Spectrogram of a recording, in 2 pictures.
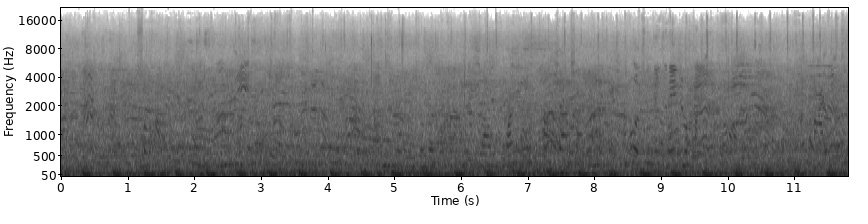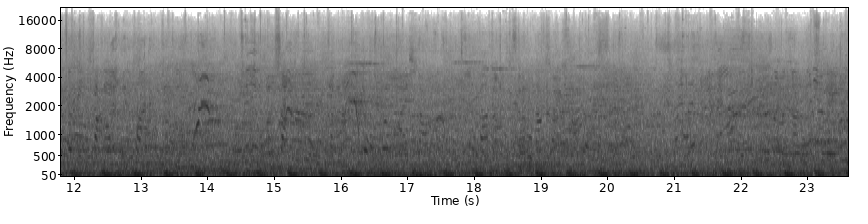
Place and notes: {"title": "neoscenes: spiral fountain with kids", "date": "2009-11-28 13:41:00", "latitude": "-33.87", "longitude": "151.20", "altitude": "10", "timezone": "Australia/NSW"}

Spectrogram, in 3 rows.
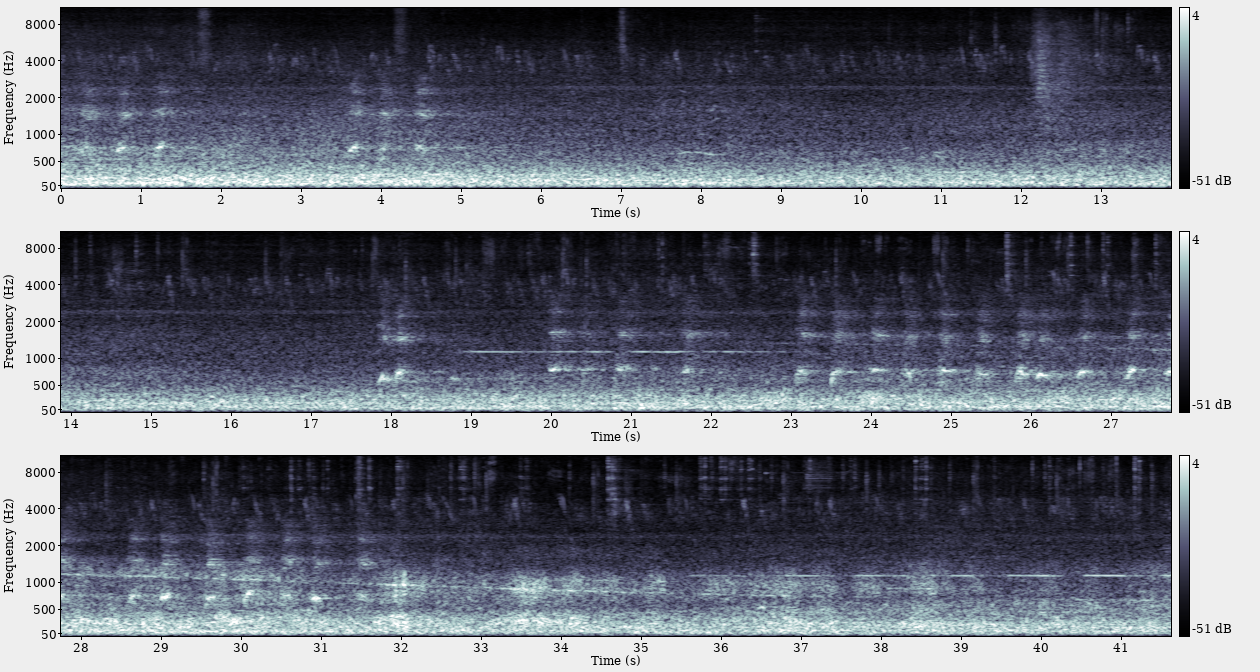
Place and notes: {"title": "Saint Nicholas Park, Harlem, Street, New York, NY, USA - Saint Nicholas Park Ambience", "date": "2022-04-16 16:30:00", "description": "Ambient sounds in Saint Nicholas Park, Harlem, NYC. Dogs barking, distant conversation, ambulance siren, birds singing, planes flying by, car horns honking, and a passing bicycle rider walking their bike. Partly sunny, light wind, ~55 degrees F. Tascam Portacapture X8, A-B internal mics facing north, Gutmann windscreen, Ulanzi MT-47 tripod. Normalized to -23 LUFS using DaVinci Resolve Fairlight.", "latitude": "40.82", "longitude": "-73.95", "altitude": "37", "timezone": "America/New_York"}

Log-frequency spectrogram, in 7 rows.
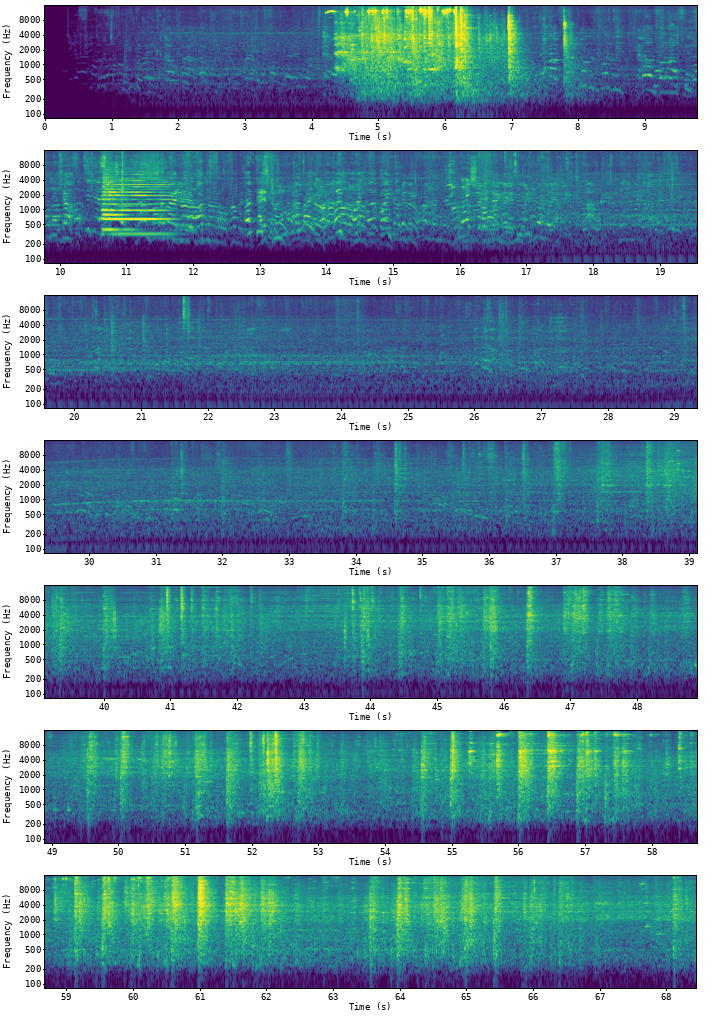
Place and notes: {"title": "Bamako Railway Station, Bamako, Mali - Gare ferroviaire de Bamako - Mali", "date": "2004-02-20 14:30:00", "description": "Bamako - Mali\nGare ferroviaire - ambiance sur le quai.", "latitude": "12.65", "longitude": "-8.00", "altitude": "334", "timezone": "Africa/Bamako"}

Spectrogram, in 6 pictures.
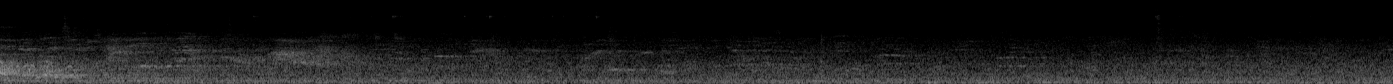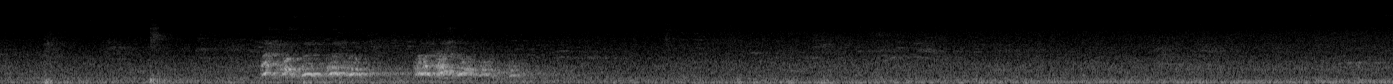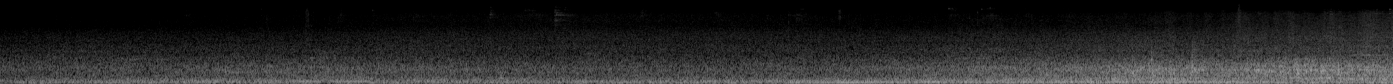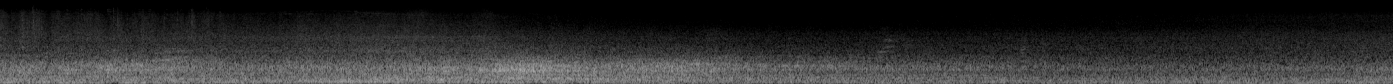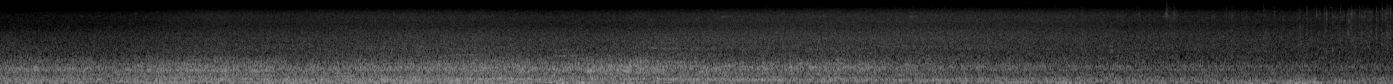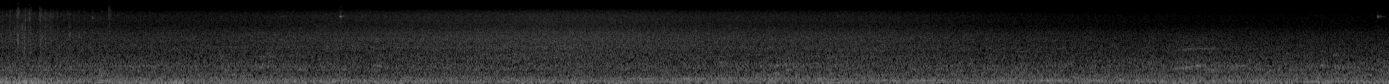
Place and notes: {"title": "Winterfeldtplatz, Berlin, Deutschland - Winterfeldtplatz (Evening)", "date": "2013-09-23 19:00:00", "description": "evening on the winterfeldtplatz in berlin-schöneberg. you can hear the wind in the trees and the bells of the church ringing 7PM.", "latitude": "52.50", "longitude": "13.36", "altitude": "39", "timezone": "Europe/Berlin"}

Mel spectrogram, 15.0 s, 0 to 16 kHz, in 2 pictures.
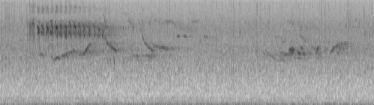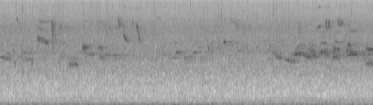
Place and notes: {"title": "around swimming pools, mariborski otok - rain, birds, umbrella", "date": "2014-04-27 19:25:00", "latitude": "46.57", "longitude": "15.61", "altitude": "258", "timezone": "Europe/Ljubljana"}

